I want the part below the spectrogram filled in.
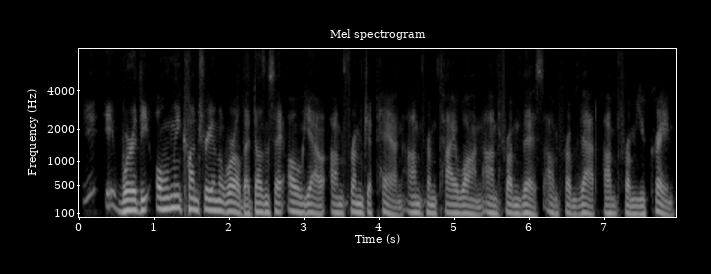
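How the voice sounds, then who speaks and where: A man's voice: lowish voice, normal speed, few pauses, mellow, no echo, highs cut off. A young man co-hosting a podcast over a remote call, talking bluntly and swearing a lot. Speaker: podcast co-host. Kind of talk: casual political chat over a call. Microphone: remote call with dropouts.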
